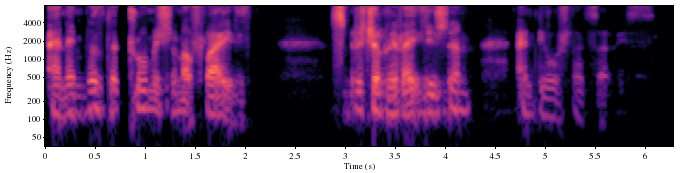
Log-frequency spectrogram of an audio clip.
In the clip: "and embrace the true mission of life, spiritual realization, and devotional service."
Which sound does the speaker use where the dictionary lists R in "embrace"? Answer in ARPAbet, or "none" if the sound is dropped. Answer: none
